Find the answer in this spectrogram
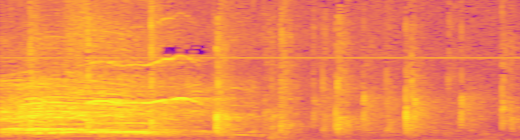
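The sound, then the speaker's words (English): An audience cheers and whoops loudly for under a second, then the noise quickly dies away into a few scattered, fading claps. “Those that didn't cheer, the commando was listening.”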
